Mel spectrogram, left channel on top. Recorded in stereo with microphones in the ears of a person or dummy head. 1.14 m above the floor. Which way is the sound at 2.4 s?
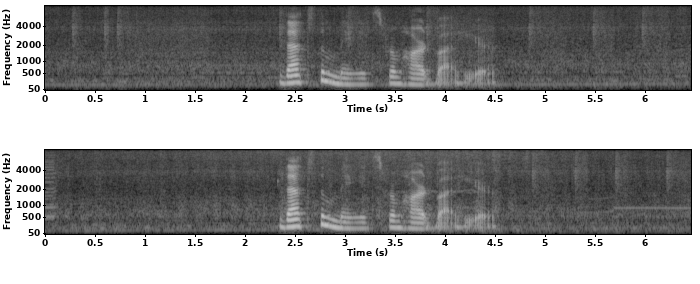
Centre (ahead or behind).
